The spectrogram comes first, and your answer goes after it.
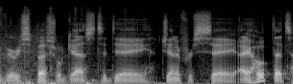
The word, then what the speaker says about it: Sey: we've got a very special guest today Jennifer say I hope that's how you say it because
